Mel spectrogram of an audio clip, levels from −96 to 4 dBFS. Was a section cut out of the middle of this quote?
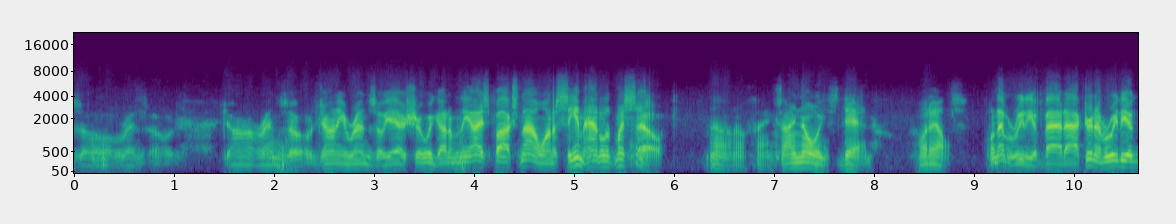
no; 0 cuts

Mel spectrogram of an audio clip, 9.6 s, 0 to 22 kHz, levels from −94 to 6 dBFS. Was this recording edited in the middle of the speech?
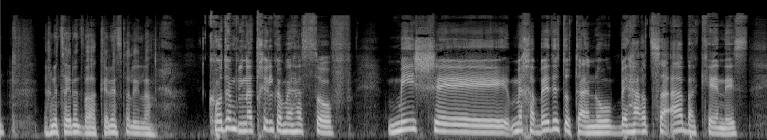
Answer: yes; 4 cuts; at 1.0 s, 1.5 s, 3.0 s, 3.4 s

